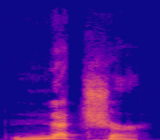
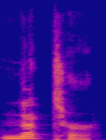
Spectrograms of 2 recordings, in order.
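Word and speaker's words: Netjer: Okay, NTR was actually pronounced netcher, not netter, as many people will pronounce it.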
